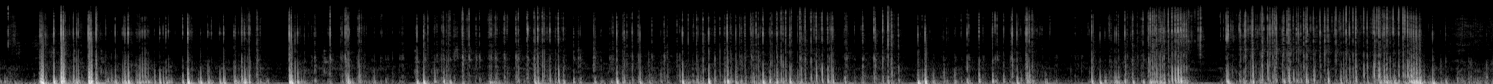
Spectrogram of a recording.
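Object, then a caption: Vinyl oilcloth tablecloth on a table. Long acrylic nails scratch and tap across a printed vinyl oilcloth tablecloth covering a flat table. Dense, dry scratching and quick soft taps come in bursts, mostly low and muffled with almost no ring. There are brief lulls near 4 and 11 seconds.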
